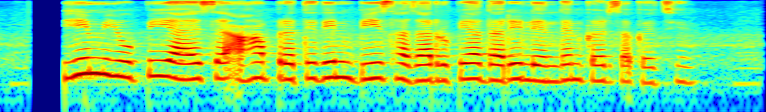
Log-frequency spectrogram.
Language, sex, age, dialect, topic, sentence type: Maithili, female, 18-24, Eastern / Thethi, banking, statement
